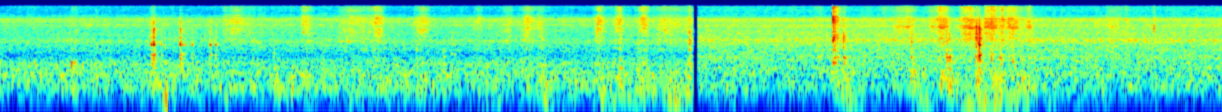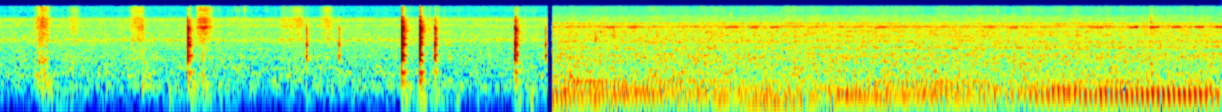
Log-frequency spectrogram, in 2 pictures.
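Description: Sharp clicks and knocks of bamboo poles being handled and tied into a frame, scattered and irregular, the loudest a quick run of knocks about two-thirds through. Then the sound changes abruptly to a steady outdoor hum with a faint high whine.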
